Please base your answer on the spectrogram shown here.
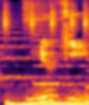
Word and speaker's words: Nuckey: I remember there's one DJ, his name is DJ Nuki, but he spells his name Nuckey.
